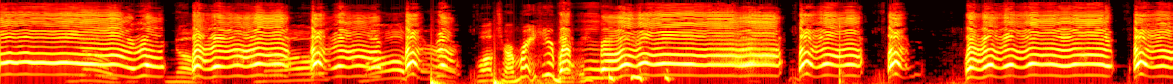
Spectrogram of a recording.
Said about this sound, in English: a Boston Terrier. Could be in the mix. He's a great singing dog.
